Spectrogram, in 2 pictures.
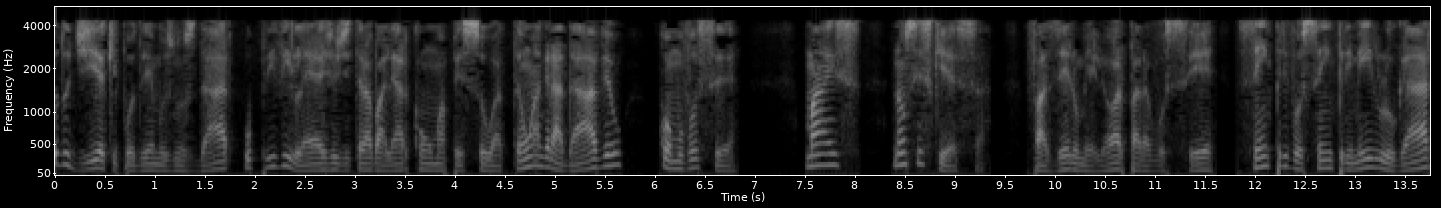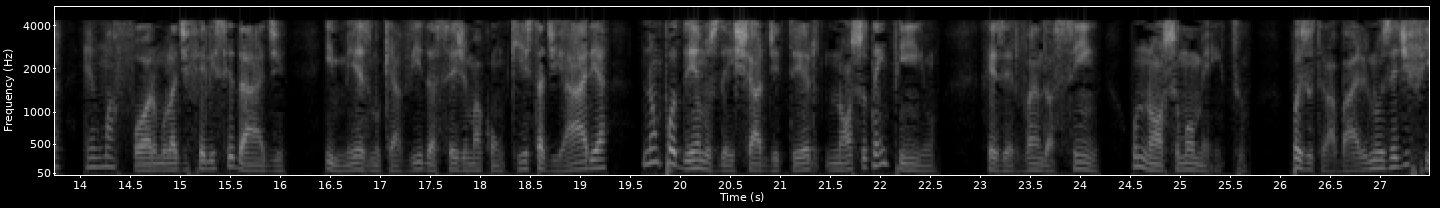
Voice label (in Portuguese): DIA INTER DA MULHER (M)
